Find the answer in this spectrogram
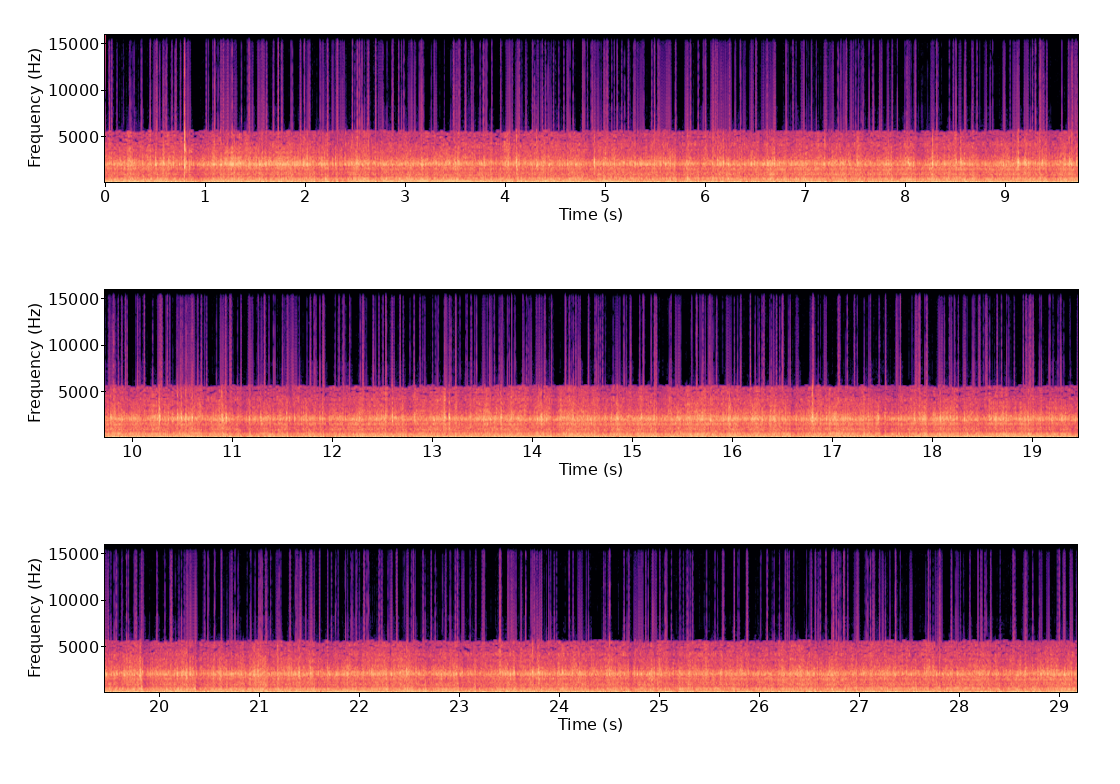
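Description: Westfield Megablade's Honda Fireblade inline-four motorcycle engine running at a steady cruise, with wind and road noise rushing through the open cockpit.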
